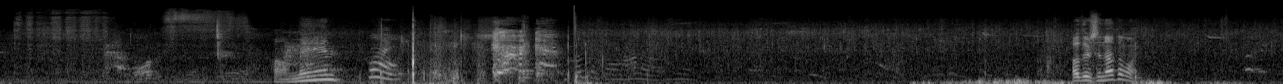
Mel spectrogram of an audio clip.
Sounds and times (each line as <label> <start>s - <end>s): snake 0.0s - 2.6s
